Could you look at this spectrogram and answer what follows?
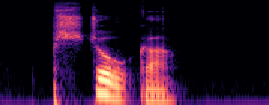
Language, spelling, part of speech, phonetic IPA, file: Polish, pszczółka, noun, [ˈpʃt͡ʃuwka], Pl-pszczółka.ogg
